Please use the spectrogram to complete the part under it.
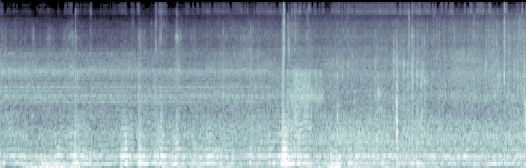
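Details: Thousands of wild bees defending their hidden rainforest hive from a traditional honey hunter; a persistent deep buzz with a fainter overtone, with occasional sharp cracks and rustles over it.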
